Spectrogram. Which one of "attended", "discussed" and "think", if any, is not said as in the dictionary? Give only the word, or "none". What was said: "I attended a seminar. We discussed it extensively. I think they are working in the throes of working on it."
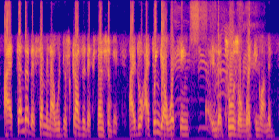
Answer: discussed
